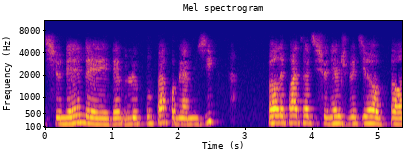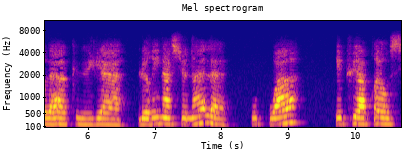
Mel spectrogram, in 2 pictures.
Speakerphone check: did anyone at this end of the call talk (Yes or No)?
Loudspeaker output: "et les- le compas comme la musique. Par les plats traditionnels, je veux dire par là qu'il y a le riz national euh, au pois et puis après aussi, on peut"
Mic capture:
No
